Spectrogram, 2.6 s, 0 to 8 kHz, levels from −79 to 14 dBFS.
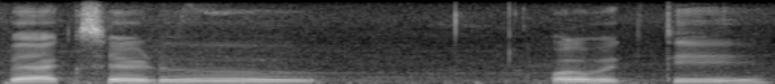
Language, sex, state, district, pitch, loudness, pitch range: Telugu, male, Andhra Pradesh, Srikakulam, 145 Hz, -16 LUFS, 125-160 Hz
